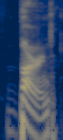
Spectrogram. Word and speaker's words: Bernd: It's the B-E-R-N-D is how his first name is spelled. Literally just burned.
